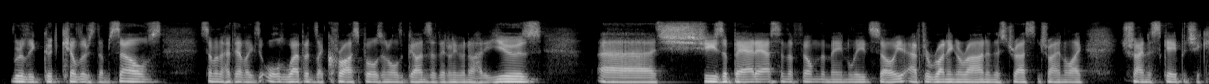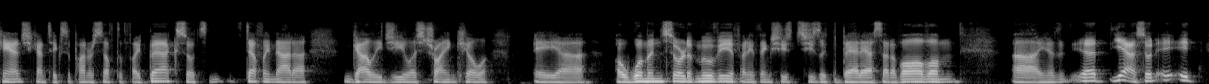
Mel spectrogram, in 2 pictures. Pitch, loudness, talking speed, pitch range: 115 Hz, -20 LUFS, 255 wpm, 110-125 Hz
